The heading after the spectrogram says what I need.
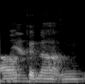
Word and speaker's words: Akhenaten: Akhenaten.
